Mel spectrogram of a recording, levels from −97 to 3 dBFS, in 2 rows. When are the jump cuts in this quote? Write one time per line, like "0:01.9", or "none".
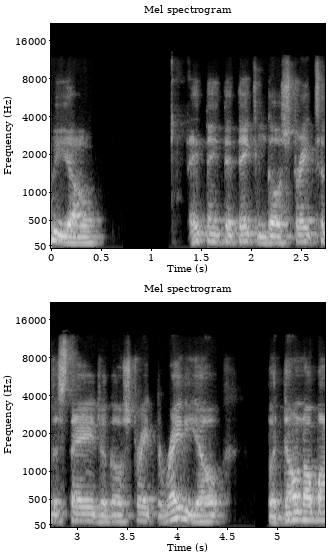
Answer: none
